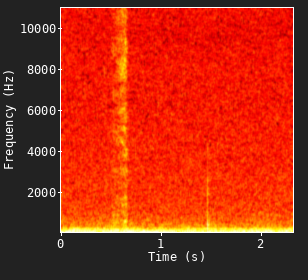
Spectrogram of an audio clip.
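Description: Near silence: room tone with the faint handling of trading cards, two soft ticks as cards are slid across the stack in the hands.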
